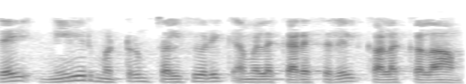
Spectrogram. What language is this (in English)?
Tamil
